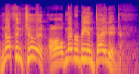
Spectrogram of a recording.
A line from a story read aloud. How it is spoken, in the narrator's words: Pressed more, he yelled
